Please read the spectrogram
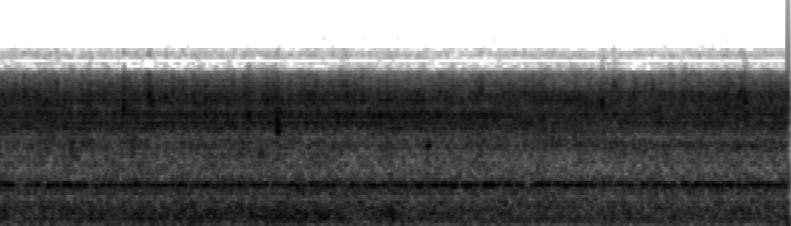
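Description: Tap water running steadily into a sink: an even hiss with a faint steady whine under it.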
